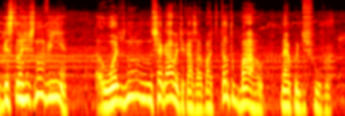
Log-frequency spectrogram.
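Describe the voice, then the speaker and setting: The speech moves at a very fast pace with very wide pitch swings. Noticeable background noise is present. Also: man, high pitch for a man. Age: 70s. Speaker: interviewee, elderly local resident. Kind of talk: casual interview chat.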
